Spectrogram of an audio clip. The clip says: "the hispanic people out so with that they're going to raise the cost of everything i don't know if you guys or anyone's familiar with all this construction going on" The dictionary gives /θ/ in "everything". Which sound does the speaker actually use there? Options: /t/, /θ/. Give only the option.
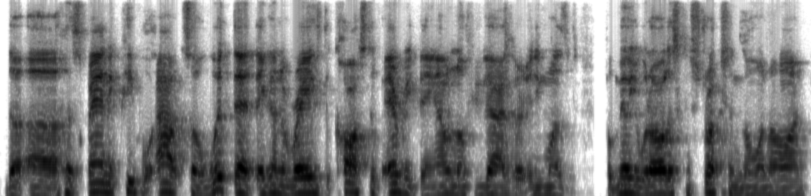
/θ/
